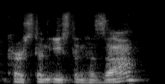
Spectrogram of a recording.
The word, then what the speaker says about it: Kirsten Easton-Hazzaa: Today I'm joined by playwright of Trixxxie 2.0, Kirsten Easton-Hazzaa.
